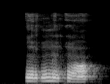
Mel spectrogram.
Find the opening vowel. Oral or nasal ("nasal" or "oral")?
nasal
